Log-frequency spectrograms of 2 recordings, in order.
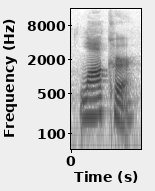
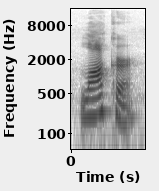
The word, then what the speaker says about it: locker: 그러니까 CK의 원래 소리인이 키 소리에다가이 아래 소리가 연결돼서 locker locker 이렇게 발음이 됩니다.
